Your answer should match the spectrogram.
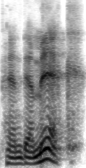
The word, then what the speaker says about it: pandemic: You notice how the stress, there's the syllable of each of these words, the stress can be different. Where you instead of saying pandemic, you say pandemic. So the stress is in the middle of the word here. Pandemic. Has 3 syllables.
